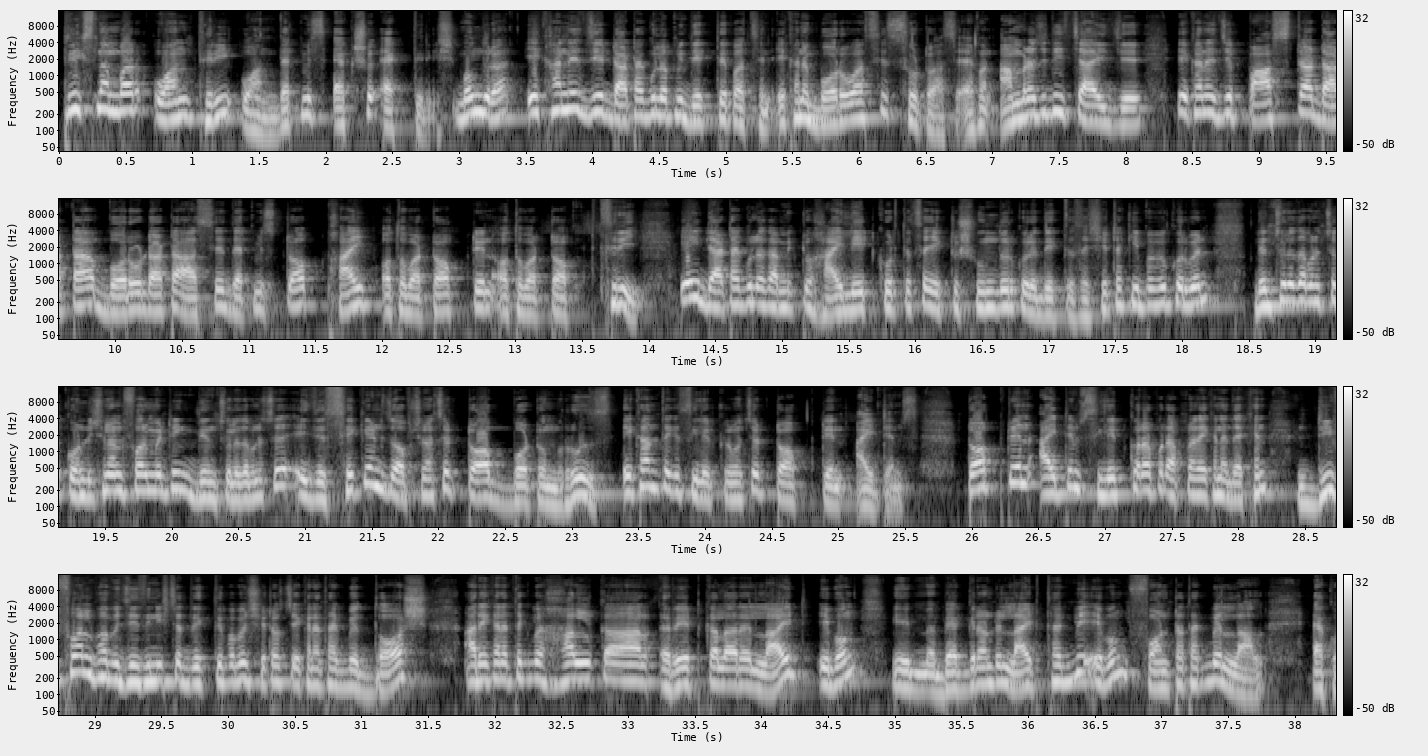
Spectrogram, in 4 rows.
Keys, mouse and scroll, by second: 3.3-4.4 drag, 4.8-5.3 scroll down 1, 5.3-7.7 scroll up 1, 7.7-9.9 drag, 10.3 scroll down 1, 10.5 scroll up 1, 11.5-16.0 scroll up 1, 25.2 click, 26.6 click.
